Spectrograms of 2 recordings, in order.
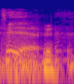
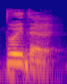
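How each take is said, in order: First: "Twitter" como "chuíder", intentando sonar americano; intento de pronunciación americana. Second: "Twitter" a la española, "tuíter"; pronunciación española. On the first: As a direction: ablanda las tes de "Twitter", casi "chuíder". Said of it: "a mí me cuesta muchísimo". ("Twitter" a la americana, con esfuerzo) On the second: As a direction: di "Twitter" con t clara y r española. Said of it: "los españoles hablamos como el cu". ("Twitter" como "tuíter") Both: Shown as a demonstration.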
